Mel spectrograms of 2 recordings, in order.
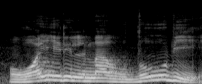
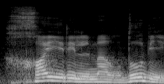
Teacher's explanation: huruf kha dengan huruf gha ini satu makhraj, satu tempat keluar, yaitu berada di ujung tenggorokan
